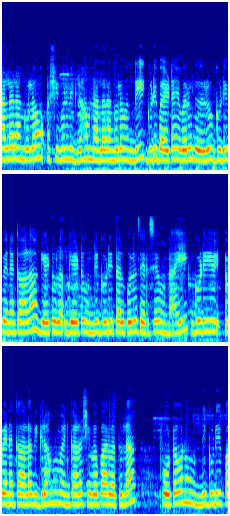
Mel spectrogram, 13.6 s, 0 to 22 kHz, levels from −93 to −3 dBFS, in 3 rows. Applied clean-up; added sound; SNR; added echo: neural separator model SepFormer DNS4.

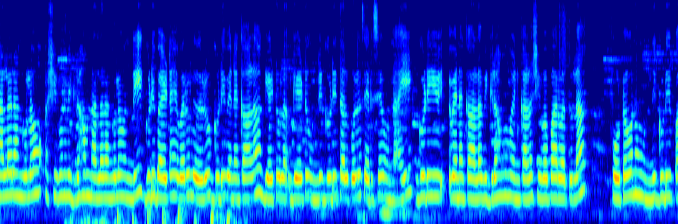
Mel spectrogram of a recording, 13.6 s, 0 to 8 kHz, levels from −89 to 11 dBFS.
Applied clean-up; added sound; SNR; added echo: classical method WPE with log-MMSE.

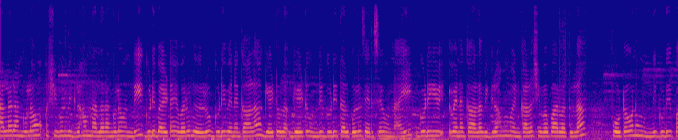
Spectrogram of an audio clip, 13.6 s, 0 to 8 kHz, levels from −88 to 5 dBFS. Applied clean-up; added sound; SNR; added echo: none; Run; 15 dB; reverberation time 0.3 s.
